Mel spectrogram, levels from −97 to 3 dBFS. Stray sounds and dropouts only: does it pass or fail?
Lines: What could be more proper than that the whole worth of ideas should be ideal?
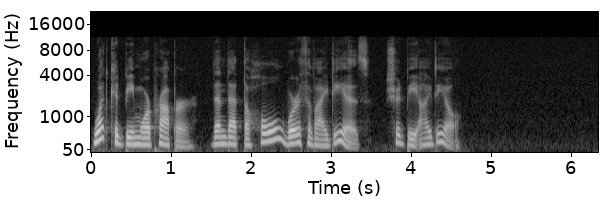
pass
